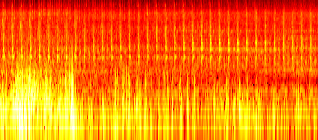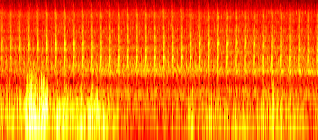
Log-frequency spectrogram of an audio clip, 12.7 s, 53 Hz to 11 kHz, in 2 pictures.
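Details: Hyundai ix35 gasoline engine at idle with a sharp, regular ticking knock about three times a second; source of the knock unknown.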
